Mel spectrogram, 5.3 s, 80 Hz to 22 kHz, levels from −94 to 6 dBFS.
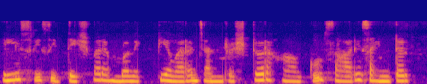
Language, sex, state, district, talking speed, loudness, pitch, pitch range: Kannada, female, Karnataka, Bidar, 125 wpm, -16 LUFS, 240 Hz, 225-275 Hz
